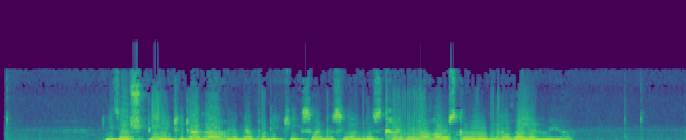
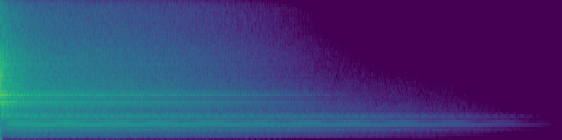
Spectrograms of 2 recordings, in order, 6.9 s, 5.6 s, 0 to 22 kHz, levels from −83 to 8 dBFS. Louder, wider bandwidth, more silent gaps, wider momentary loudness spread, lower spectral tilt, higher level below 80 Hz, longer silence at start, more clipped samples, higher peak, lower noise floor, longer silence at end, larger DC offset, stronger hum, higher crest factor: first, -8 LUFS vs -25 LUFS; second, 11.5 kHz vs over 20 kHz; neither; second, 3 LU vs 24 LU; first, -5.5 dB/octave vs 7.5 dB/octave; first, -26 dBFS vs under -90 dBFS; about the same, 0.05 s vs 0 s; neither; about the same, 0 dBFS vs -2 dBFS; second, -35 dBFS vs -73 dBFS; second, 0.45 s vs 1.95 s; neither; neither; second, 8 dB vs 26 dB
